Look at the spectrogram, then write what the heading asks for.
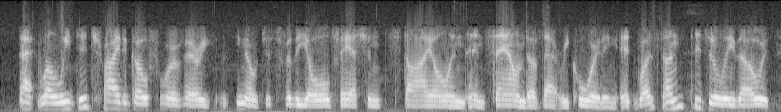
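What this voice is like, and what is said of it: Congested, sick-sounding voice. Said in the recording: “Excuse my voice, everyone, too. I'm fighting a head cold here”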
